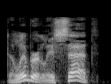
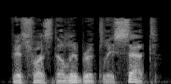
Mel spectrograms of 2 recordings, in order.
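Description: First: "Deliberately set?" higher, louder, rising at the end; incredulous echo. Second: Put-on accented statement. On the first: Acted. Tycoon challenging the arson claim, "Deliberately set?" pitched up and rising. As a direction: throw "Deliberately set?" back as a question. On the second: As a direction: state "deliberately set" as settled fact. Accented man makes an accusation.

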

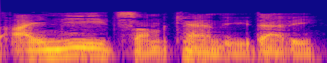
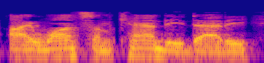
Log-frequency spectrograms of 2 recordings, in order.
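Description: First: Slow, drawn-out "need", falling away low on "Daddy"; pleading child's need. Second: Said in the usual way. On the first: Acted. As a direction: stretch out "need" like a toddler who must have it. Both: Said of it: "discovered the difference between".

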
